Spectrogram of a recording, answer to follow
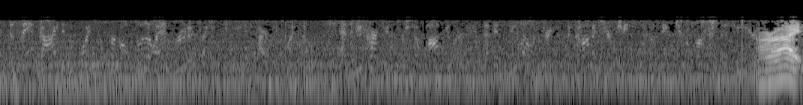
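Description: Steady low hum of a car heard from inside the cabin: engine and road noise, with faint voices in the background.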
